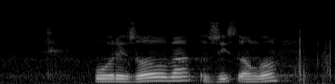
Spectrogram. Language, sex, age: Venda, male, 24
